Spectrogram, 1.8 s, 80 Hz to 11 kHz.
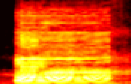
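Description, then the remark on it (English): A single sustained vehicle horn blast outside, steady and loud, lasting a little over a second before cutting off, with no talking around it. “You weren't allowed to honk your horn after 8 o'clock.”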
